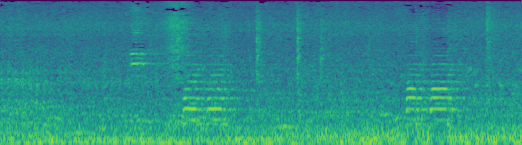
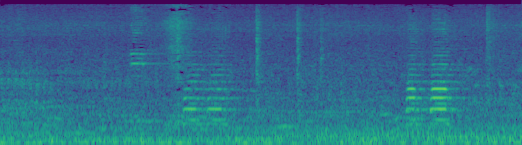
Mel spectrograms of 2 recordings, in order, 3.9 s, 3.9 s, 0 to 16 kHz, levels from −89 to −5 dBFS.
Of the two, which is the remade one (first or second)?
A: first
